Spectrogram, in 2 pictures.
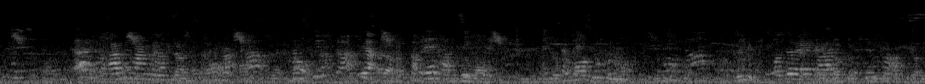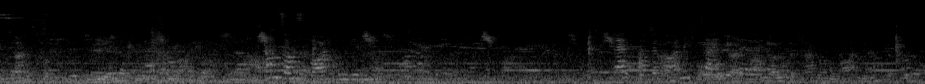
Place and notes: Marzilibad, Kaffee mit Badgeplauder
Marzilibad, Bern, Kaffee, Gelato für Kinder, Geplauder über kaltes Wasser der Aare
